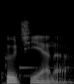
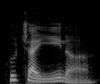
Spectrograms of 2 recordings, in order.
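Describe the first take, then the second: First: The middle is said with a short chee sound. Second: The middle is said like the word hyena. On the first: "It's Puchiena" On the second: "it's Puchaya Puchayena because it's a hyena"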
